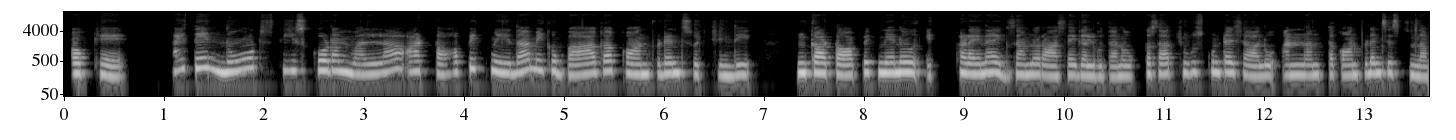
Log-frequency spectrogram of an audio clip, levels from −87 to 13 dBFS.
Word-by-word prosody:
Okay. 220 -3 -2 0.7
అయితే 305 +3 0 0.3
notes 310 +6 +1
తీసుకోవడం 265 0 +1
వల్ల, 210 +2 -1 0.3
ఆ - - +2 0.2
టాపిక్ 240 +9 -3
మీద 225 -2 +3 0.2
మీకు 265 -2 0 0.2
బాగా 225 +5 0 0.2
కాన్ఫిడెన్స్ 215 +1 +2
ఒచ్చింది. 195 0 -3 0.6
ఇంకా 230 0 +6 0.2
టాపిక్‌ని 230 +4 +1
నేను 230 +1 +7 0.3
ఎక్కడైనా 220 +2 +1
ఎగ్జామ్‌లో 205 +2 -1
రాసేయగలుగుతాను. 185 -1 -3
ఒక్కసారి 215 +3 -4
చూసుకుంటే 235 +1 0
చాలు. 185 0 -2 0.2
అన్నంత 200 0 -2 0.2
కాన్ఫిడెన్స్ 215 +3 -1
ఇస్తుందా 195 -6 -4
220 Hz, 105 wpm, -22 LUFS, 200-235 Hz, 0.7 s, నేను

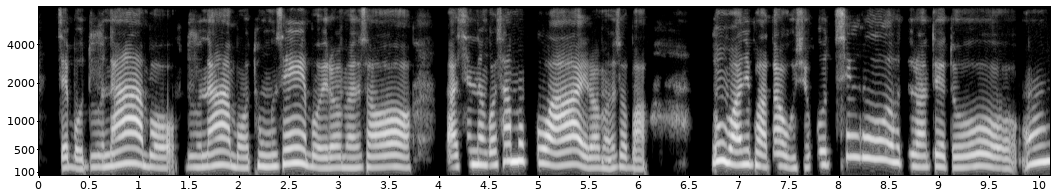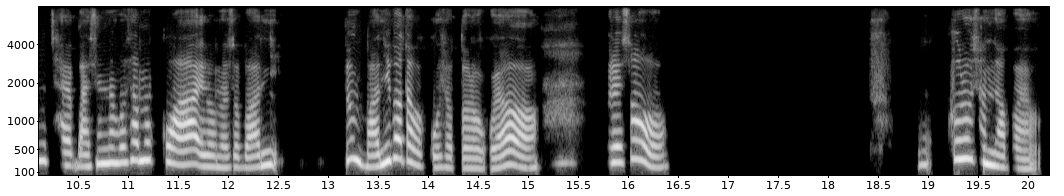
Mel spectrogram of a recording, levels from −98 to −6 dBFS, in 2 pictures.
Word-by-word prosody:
이제 185 - -3
뭐 170 -3 -4
누나 225 +7 +2
뭐 195 -4 -2
누나 205 +4 0
뭐 185 -4 -3
동생 230 +5 0
뭐 190 -3 -2
이러면서 190 +1 0 0.3
"맛있는 240 +4 0
거 225 0 -1
사 295 +5 0
먹고 295 -3 +3
와." 235 0 +5
이러면서 180 0 -3
막 - - -5 0.6
너무 300 +2 +5
많이 240 -1 +4
받아오시고 205 0 -2
친구들한테도 210 - -1
어 - - -14 0.5
"잘 225 -1 -1
맛있는 255 +6 +1
거 275 - 0
사 315 +2 0
먹고 310 -2 +1
와." 245 -1 +5
이러면서 190 -2 -3
많이 195 +6 -1 0.7
좀 315 -3 +2
많이 205 +8 +3
받아 325 -5 +2
갖고 210 -4 -5
오셨더라고요. 180 +2 -1 0.7
그래서 275 - 0 2.5
어 235 +1 -8 0.2
그러셨나 315 - +2
봐요. 175 -3 -6
215 Hz, 245 characters per minute, -22 LUFS, 190-260 Hz, 2.5 s, 와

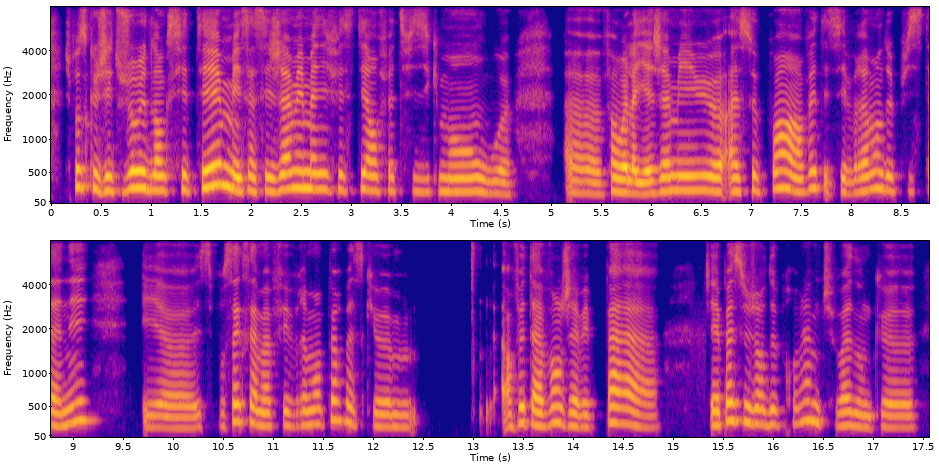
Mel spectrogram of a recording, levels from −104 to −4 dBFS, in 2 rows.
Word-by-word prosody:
Je - - -18
pense 270 -1 +1
que 255 - 0
j'ai 215 0 +2
toujours 215 +5 +4
eu 255 - +9
de 235 - -3
l'anxiété, 225 +6 +4
mais 245 -9 +6
ça 210 0 0
s'est 210 +1 0
jamais 240 +5 +3
manifesté, 235 -2 0
en 220 - +1
fait, 210 -1 -9
physiquement 200 0 -2
ou, 180 -2 -3
heu 165 -1 -5 0.6
heu, 180 -2 -2
enfin, 205 +6 -1
voilà, 190 -3 +6
il 170 - +3
y - - +4
a 175 - +6
jamais 220 +3 +2
eu, 225 0 +1
heu, 205 -1 +4
à 205 0 0
ce 205 +3 -2
point, 225 +1 +2
en 195 - -2
fait 255 +2 -2
et - - -7
c'est - - -4
vraiment 210 +7 -1
depuis 215 -2 -6
cette 205 +1 -10
année 240 +9 -1 0.5
et 180 0 -5
heu, 165 -1 -4
c'est 180 - -13
pour 190 - -15
ça 265 - +2
que 265 - -6
ça 245 - 0
m'a 195 -1 -1
fait 195 +2 -7
vraiment 210 +3 -5
peur 285 +4 -2
parce 240 -6 -6
que, 190 -1 -4
mmh, 180 -1 -9 0.9
en 185 - -3
fait, 245 +2 +1
avant, 215 +4 +2
j'avais 185 -4 -3
pas 210 -8 0 0.5
j'avais 210 -1 +1
pas 275 +3 +3
ce 270 -2 -2
genre 230 -2 -2
de 225 +1 -3
problème, 250 +5 -5
tu 265 -4 -16
vois? 205 +1 -1
Donc, 180 -2 -6
heu, 175 -1 -4
210 Hz, 230 wpm, -23 LUFS, 195-235 Hz, 0.9 s, eu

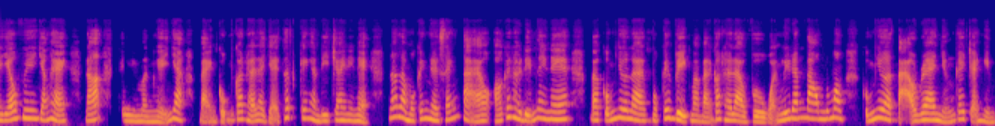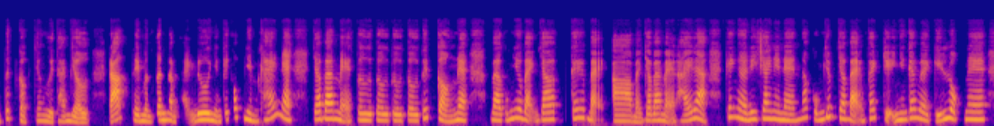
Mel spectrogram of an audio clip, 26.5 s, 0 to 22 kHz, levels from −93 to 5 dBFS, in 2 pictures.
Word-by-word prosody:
giáo 215 +6 +2
viên 260 -2 +2
chẳng 210 0 -1
hạn. 185 -7 +2 0.2
Đó, 200 +5 +3 0.3
thì 185 - -5 0.2
mình 165 -1 -2
nghĩ 155 +4 -2
nha, 235 -1 +1 0.2
bạn 160 - -3
cũng 195 -2 -4
có 230 +1 0
thể 185 -7 -1
là 195 - -2
giải 160 -5 -4
thích 285 +1 -2
cái 265 -1 -2
ngành 220 -7 -1
DJ 185 +3 -1
này 190 -2 -2
nè, 170 -7 -1 0.3
nó 295 +3 -1
là 285 -3 +2
một 190 -3 +1
cái 245 +6 -2
nghề 215 -6 +2
sáng 230 +9 -4
tạo 185 -5 +1
ở 180 - -3
cái 300 - 0
thời 260 -6 +2
điểm 200 +3 0
này 260 -3 0
nè, 235 0 +3 0.3
và 210 - +1
cũng 215 - 0
như 270 0 +2
là 205 -7 +2
một 185 - -1
cái 265 +9 0
việc 165 -7 +7
mà 180 -1 -1
bạn 155 -3 -2
có 235 - 0
thể 210 -3 0
là 175 -5 +2
vừa 160 -2 +2
quản 185 - -2
lý 225 +4 +3
đám 265 +2 0
đông, 245 -3 +2
đúng 245 +3 -1
hông? 270 -3 +3 0.2
Cũng 185 +4 -2
như 270 +2 +3
là 230 - +4
tạo 170 - +3
ra 210 +1 +4
những 175 -3 -1
cái 235 0 -2
trải 185 - -3
nghiệm 150 -5 -3
tích 255 +5 -8
cực 185 -6 -3
cho 185 - -6
người 165 -5 -1
tham 165 +4 -4
dự. 140 -4 +1 0.3
Đó, - - +8 0.2
thì 185 - +2
mình 180 -2 +1
tin 215 -1 +3
là 200 - +1
bạn - - -5
đưa 215 +2 +8
những 185 -6 +2
cái 220 +5 -7
góc 285 -1 -5
nhìn 205 -8 +2
khác 255 - -3
nè 240 -6 +3 0.3
cho 230 0 +2
ba 245 0 +7
mẹ 225 -3 -1
từ 205 -1 +1
từ, 195 -1 0
từ 190 -1 0
từ 190 -1 0
tiếp 270 +8 -3
cận 185 -6 +2
nè, 210 -2 +3 0.3
và 205 -2 +3
cũng 210 +5 -3
như 275 0 +2
bạn 210 -4 -1
cho 220 +1 +1 0.2
cái 275 +2 0
bạn - - -2
ờ, 180 -1 +1
bạn 150 -3 -4
cho 195 0 -1
ba 200 0 +2
mẹ 170 -4 -2
thấy 185 +4 -2
là 250 -8 +3 0.2
cái 300 +1 -3
nghề 245 -7 +2
DJ 235 +3 +1
này 235 - +1
nè, 200 -3 +1
nó 275 +4 -2
cũng 220 -3 -3
giúp 305 - 0
cho 255 -2 +2
bạn 195 -4 +1
phát 260 +3 -2
triển 190 - -1
những 220 +1 +1
cái 275 +2 0
về 235 -6 +1
kỷ 185 +2 -2
luật 260 -2 +4
nè, 230 0 +2
215 Hz, 280 wpm, -21 LUFS, 185-245 Hz, 0.3 s, Đó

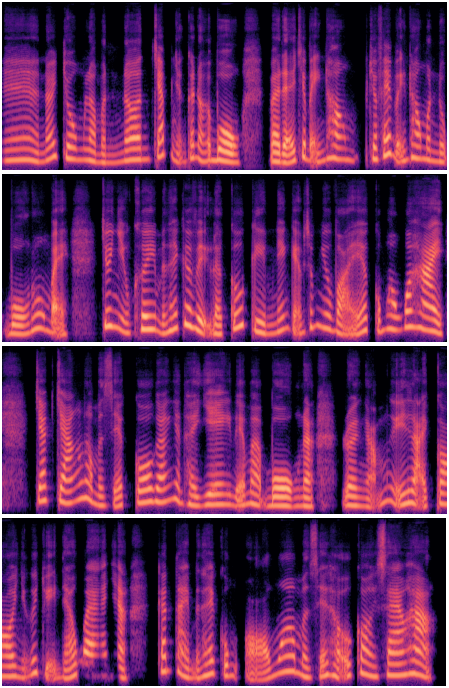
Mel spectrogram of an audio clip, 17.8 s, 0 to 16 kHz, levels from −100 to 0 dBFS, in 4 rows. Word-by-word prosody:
À, 225 -1 -2
nói 250 +8 -1
chung 255 -5 -2
là 215 -2 0
mình 175 0 -7
nên 235 +2 +2
chấp 315 +6 -1
nhận - - -8
cái 275 - -3
nỗi 230 -6 -2
buồn 200 -5 +6 0.3
và 195 -1 +6
để 180 +1 +5
cho 290 - -1
bản 210 -6 -3
thân 245 -4 -1
cho 250 - +1
phép 350 +7 +2
bản - - -2
thân 265 -2 -1
mình 230 -4 -3
được 185 - -4
buồn, 190 -1 +1
đúng 295 - -1
hông 300 -3 -2
bạn? - - +1 0.3
Chứ 360 - +3
nhiều 270 -11 -1
khi 285 +4 +4
mình 215 -4 -4
thấy 290 +4 +1
cái 375 +1 +3
việc 250 -7 +3
là 190 -2 +2
cứ 350 +4 +2
kìm 210 -6 -1
nén 270 +6 -4
cảm - - -3
xúc 335 +2 -6
như 310 -4 -2
vậy 210 -3 0
á, 255 - +1
cũng 240 +4 -6
hông 280 -1 -1
có 340 - +4
hay. 275 -10 +5 0.4
Chắc 300 +1 0
chắn 280 +5 +1
là 330 - 0
mình 200 -3 -3
sẽ 190 +1 -3
cố 265 +2 +3
gắng 280 +3 0
dành 310 -5 -3
thời 205 -4 -2
gian 220 0 0
để - - -1
mà 225 -2 0
buồn 190 -1 +4
nè, 180 -1 +3 0.3
rồi 200 -1 +2
ngẫm 200 - -6
nghĩ 255 -3 0
lại 250 -8 +2
coi 225 -1 +2
những 195 +5 -9
cái 295 - -1
chuyện 290 - -6
đã 195 +5 -1
qua 250 -1 +3 0.3
nha. 200 - +3 0.3
Cách 325 +1 0
này 235 -9 0
mình 185 +2 -6
thấy 265 +4 +1
cũng 235 -4 -5
ổn 165 - -2
á, 330 +1 +2
mình 220 -10 -2
sẽ 235 - -3
thử 245 0 -1
coi 255 -7 0
sao 245 +2 +2
ha! 265 -3 +3
240 Hz, 285 wpm, -23 LUFS, 200-280 Hz, 0.4 s, buồn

